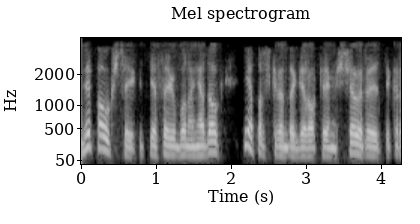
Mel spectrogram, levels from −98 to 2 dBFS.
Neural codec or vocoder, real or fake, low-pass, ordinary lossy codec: codec, 16 kHz, 4.8 kbps, FACodec; fake; 3.6 kHz; MP3, 32 kbps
